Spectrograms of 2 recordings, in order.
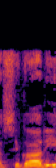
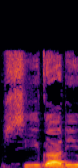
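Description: First: "ਸਿਗਾਰੀ" with a short si at the start; mistaken short vowel. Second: "ਸੀਗਾਰੀ" with a long see at the start; long first vowel. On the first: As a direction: clip the first i in "ਸਿਗਾਰੀ". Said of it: "ਸਿਗਾਰੀ ਨਹੀਂ ਕਹਿਣਾ". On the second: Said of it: "ਦੀਰਘ ਉਚਾਰਨ ਕਰਨੀ ਹੈ". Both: Shown as a demonstration.

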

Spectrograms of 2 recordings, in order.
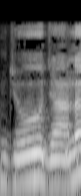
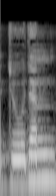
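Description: First: ਜੋ held apart from ਜਨ; words separated. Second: ਜੋ ਜਨ joined quickly as one word; no gap between ਜੋ and ਜਨ; run together. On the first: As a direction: say ਜੋ, then ਜਨ, distinctly. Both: Shown as a demonstration. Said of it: "ਪਾਠ ਇਕੱਠਾ ਨਹੀਂ ਕਹਿ ਦੇਣਾ".

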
